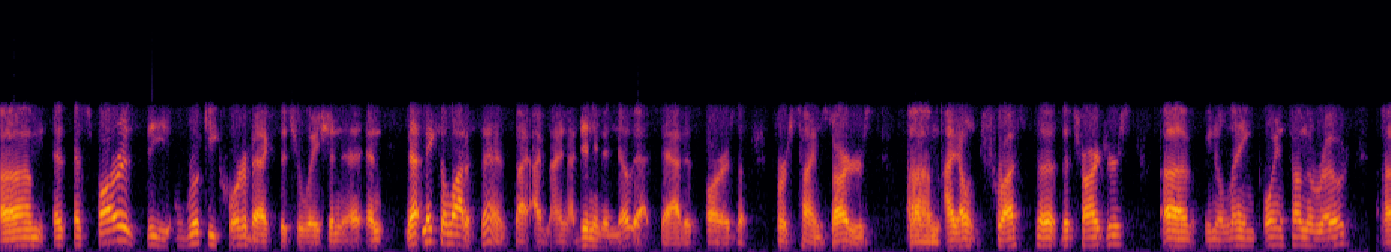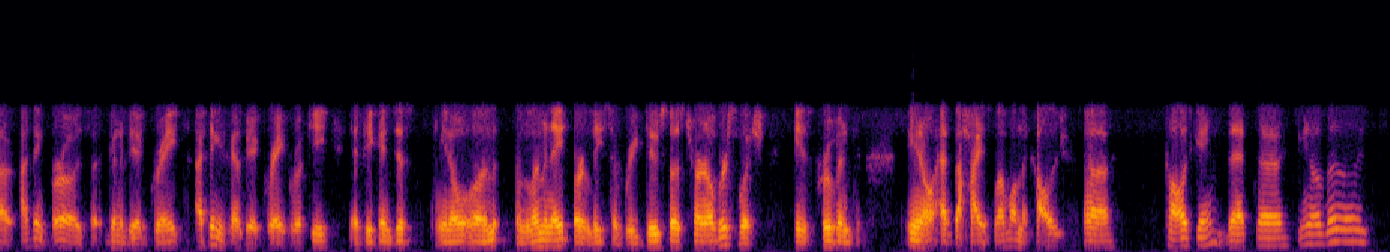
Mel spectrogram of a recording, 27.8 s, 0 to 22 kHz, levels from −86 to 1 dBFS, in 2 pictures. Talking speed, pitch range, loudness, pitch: 210 wpm, 95-165 Hz, -23 LUFS, 120 Hz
